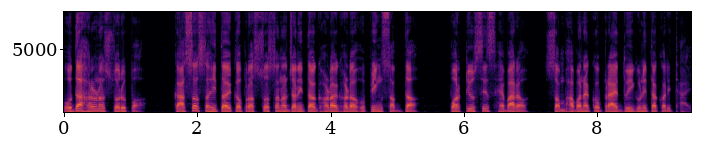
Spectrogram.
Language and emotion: Odia, neutral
